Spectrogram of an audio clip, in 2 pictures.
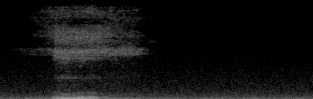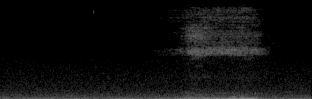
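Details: Adult woman (mother) snoring during sleep: two low, rumbling snores with a hissing edge about five seconds apart, quiet breathing between.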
